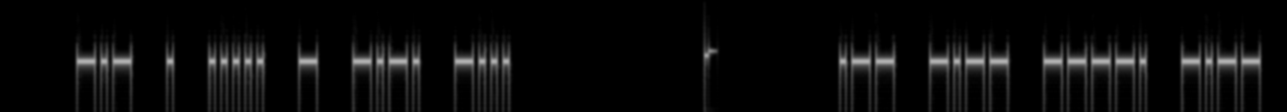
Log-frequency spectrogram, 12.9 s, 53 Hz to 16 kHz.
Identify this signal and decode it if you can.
Morse code, heard as a keyed tone, about 20 wpm, spaced as for 14 wpm, 700 Hz. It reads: KE5TCB WY9Y
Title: 207 Lesson 33g - Letter j - Call Signs 20wpm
